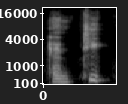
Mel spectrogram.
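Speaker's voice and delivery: ANTIQUE wrongly ending "an-TEEK-wuh"; mispronounced with qu. Shown as a demonstration. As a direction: add a "kwuh" to the end of ANTIQUE. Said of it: "It just makes the k sound".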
